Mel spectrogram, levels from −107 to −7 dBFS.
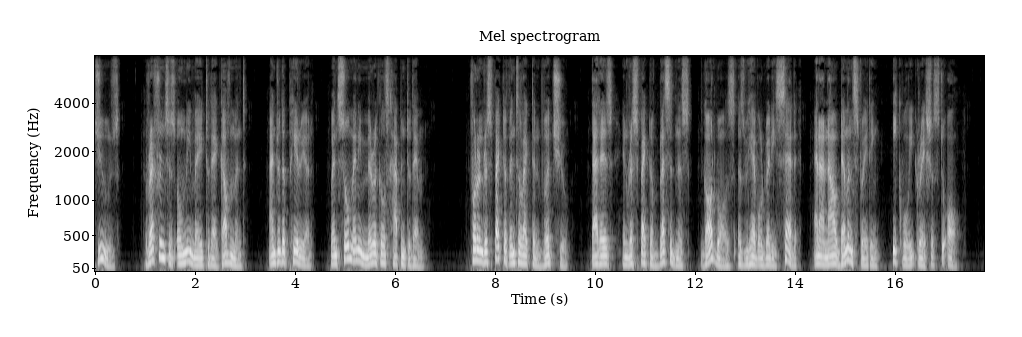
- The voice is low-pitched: Yes, low, 110 Hz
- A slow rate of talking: No, average, 175 wpm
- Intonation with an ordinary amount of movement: No, wide, 6.1 semitones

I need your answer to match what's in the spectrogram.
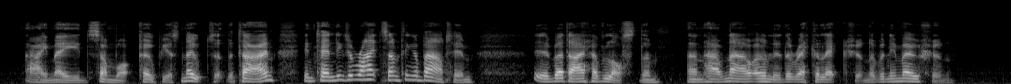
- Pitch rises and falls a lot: Yes, wide, 6.2 semitones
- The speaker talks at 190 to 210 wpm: No, average, 165 wpm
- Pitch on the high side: No, low, 130 Hz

